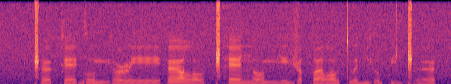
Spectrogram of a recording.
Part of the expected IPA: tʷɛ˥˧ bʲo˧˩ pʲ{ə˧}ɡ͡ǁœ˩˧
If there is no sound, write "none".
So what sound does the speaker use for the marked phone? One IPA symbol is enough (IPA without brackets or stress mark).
ə˧˩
